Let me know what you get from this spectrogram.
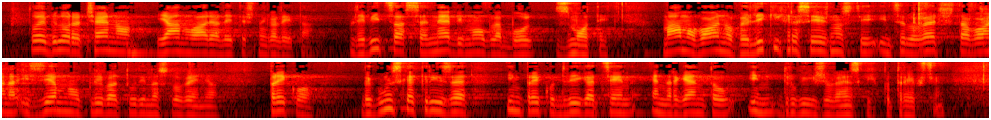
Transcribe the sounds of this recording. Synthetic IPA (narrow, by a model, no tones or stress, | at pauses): t̪oːjɛbiloːɾɛt͡ʃɛːnɔjanuaːɾjaleːt̪ɔʃnʲɛɡaleːt̪a | lɛʋit̪sasɛnɛbimɔːɡlaboːlzmoːt̪it̪ | maːmɔʋɔːjnɔʋɛlikixɾaseːʒnɔst̪iʔːnsɛloʋɛt͡ʃt̪aːʋɔːjnaʔizjemnɔupliːʋat̪ud̪inaslɔʋeːnijɔ | pɾeːkɔ | bɛɡunskɛkɾiːzɛinpɾeːkɔd̪ʋiːɡat̪seːnɛnɛɾɡɛnt̪ɔwind̪ɾuːɡiɣʒiwlɛnskixpɔt̪ɾeːpʃt͡ʃin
